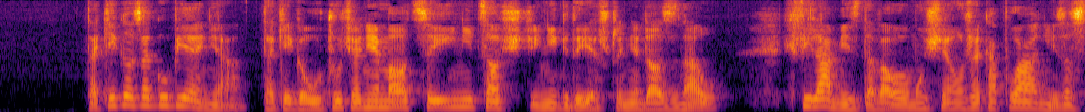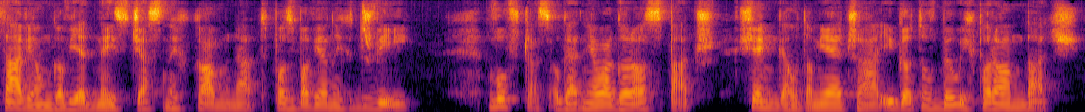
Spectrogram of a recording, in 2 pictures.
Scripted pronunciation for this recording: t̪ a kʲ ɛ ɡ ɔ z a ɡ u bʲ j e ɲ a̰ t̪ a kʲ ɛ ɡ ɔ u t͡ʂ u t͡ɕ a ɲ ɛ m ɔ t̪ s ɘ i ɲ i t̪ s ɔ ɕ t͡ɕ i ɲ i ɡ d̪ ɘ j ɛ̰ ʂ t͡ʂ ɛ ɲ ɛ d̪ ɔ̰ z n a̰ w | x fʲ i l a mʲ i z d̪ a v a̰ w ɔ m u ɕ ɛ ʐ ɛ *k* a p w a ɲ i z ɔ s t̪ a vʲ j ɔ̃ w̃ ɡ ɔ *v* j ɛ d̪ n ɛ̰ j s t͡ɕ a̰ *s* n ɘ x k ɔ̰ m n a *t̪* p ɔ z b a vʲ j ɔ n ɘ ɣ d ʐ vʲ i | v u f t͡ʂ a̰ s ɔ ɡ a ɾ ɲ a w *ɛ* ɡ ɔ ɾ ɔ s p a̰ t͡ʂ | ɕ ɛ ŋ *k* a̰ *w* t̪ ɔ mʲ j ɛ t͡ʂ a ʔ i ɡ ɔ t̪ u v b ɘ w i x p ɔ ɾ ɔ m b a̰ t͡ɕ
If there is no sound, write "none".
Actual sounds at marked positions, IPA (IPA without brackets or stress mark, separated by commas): k, v, s, t̪, a, ɡ, w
